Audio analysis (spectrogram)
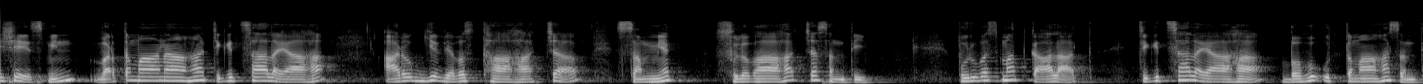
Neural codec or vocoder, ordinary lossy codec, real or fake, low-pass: none; none; real; none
